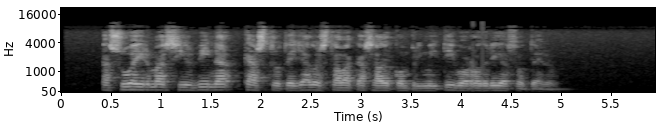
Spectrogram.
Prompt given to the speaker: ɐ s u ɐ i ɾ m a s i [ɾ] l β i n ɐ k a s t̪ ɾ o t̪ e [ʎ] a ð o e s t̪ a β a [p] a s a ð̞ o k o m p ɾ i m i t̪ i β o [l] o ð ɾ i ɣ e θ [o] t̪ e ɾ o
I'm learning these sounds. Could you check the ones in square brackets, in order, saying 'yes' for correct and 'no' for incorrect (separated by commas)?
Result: no, yes, no, no, yes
